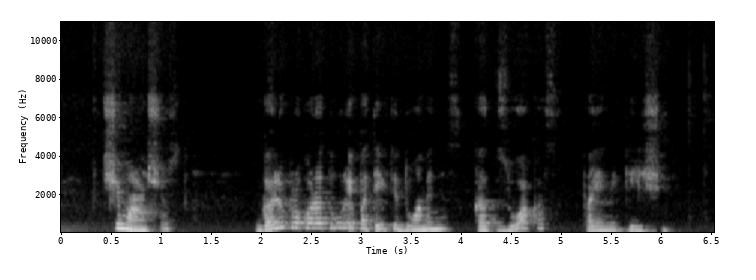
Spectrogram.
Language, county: Lithuanian, Klaipėda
